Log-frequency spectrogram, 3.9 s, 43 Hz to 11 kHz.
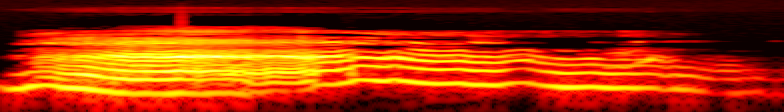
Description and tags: zombie pain1
creepy, game, pain, scary, zombie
